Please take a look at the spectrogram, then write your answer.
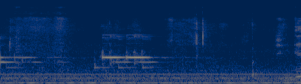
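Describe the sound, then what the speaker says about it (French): Mobile phone ringtone going off during a French-language lecture on Islamic creed, a melodic electronic tone pattern repeating over a loud, steady low hum of the room. "j'ai oublié d'éteindre le son de mon téléphone"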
